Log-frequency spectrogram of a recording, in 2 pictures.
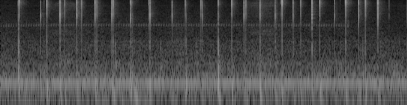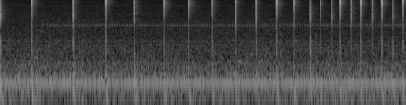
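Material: Ice.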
